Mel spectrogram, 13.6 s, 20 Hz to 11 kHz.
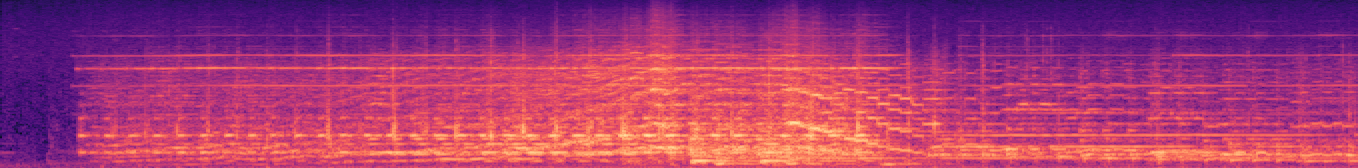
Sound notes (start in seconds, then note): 0.6 bells ringing; 0.6 upbeat music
